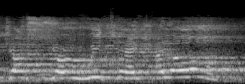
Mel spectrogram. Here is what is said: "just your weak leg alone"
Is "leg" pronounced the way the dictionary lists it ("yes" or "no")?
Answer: no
